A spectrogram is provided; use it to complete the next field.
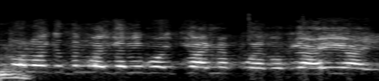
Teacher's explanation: la vocalización de las líquidas en la República Dominicana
